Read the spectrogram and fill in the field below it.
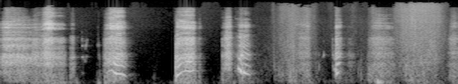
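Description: rapid panicked breathing

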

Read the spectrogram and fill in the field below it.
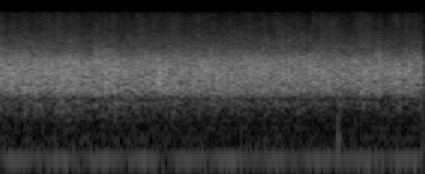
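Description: crowd cheering and applauding

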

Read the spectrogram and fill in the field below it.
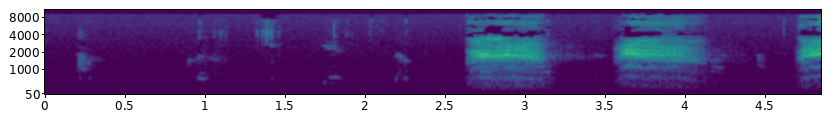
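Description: crow cawing

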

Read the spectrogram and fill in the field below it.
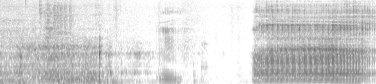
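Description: loud burp

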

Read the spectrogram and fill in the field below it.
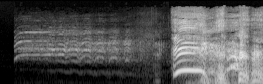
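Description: horse neighing sound effect

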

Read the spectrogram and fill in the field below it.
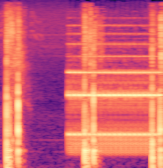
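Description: telephone ringing

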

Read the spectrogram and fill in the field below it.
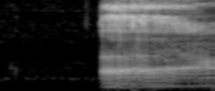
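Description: burp

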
